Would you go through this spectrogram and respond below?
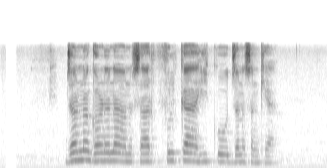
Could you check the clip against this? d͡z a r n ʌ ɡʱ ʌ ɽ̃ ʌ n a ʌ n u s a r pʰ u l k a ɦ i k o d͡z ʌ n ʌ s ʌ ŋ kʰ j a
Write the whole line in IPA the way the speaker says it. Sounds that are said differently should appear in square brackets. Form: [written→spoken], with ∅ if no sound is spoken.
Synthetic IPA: d͡z [a→ʌ] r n ʌ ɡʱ ʌ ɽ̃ ʌ n a ʌ n u s a r pʰ u l k a ɦ i k o d͡z ʌ n ʌ s ʌ ŋ kʰ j a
